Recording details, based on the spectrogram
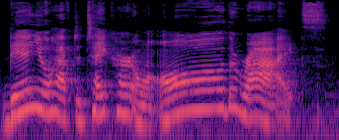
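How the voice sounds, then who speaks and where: Reading a picture book aloud to kids, a young adult woman stops now and then to ask them questions, in a small, plain room indoors. She speaks slowly in a slightly high, somewhat bright voice with lively intonation, and a little hiss or hum is audible.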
